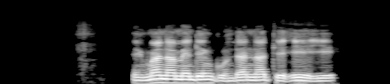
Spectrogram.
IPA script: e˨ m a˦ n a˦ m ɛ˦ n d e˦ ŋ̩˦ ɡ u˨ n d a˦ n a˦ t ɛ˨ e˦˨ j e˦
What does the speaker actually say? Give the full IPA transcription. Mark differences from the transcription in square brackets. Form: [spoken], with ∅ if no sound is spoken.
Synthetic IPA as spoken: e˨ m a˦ n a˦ m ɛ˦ n d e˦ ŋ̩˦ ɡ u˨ n d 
